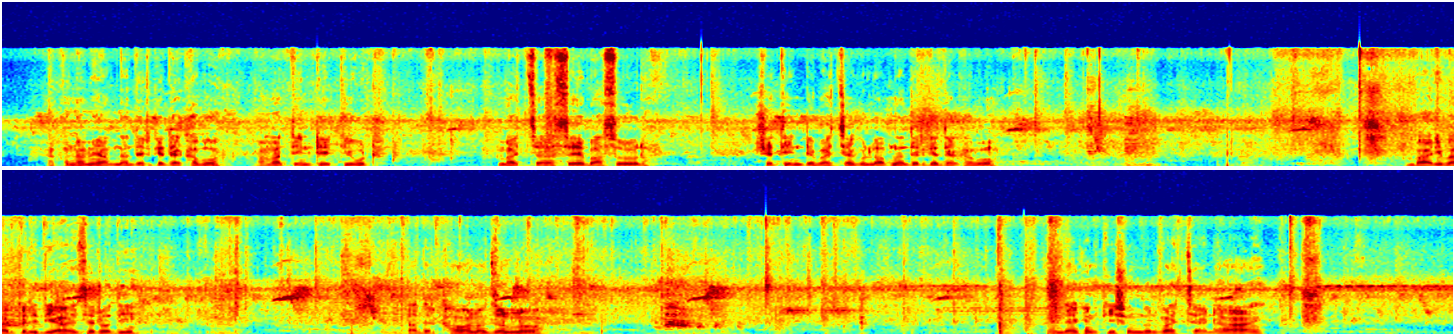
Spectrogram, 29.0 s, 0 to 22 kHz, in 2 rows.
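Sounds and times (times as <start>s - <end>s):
faint bird chirps: 0.0s - 29.0s
man speaking: 14.0s - 16.0s, 18.5s - 20.2s
bird squawk: 20.1s - 23.2s.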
